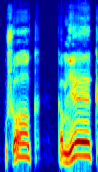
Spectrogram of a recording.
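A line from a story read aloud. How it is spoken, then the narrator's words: Shouting. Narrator (Russian): кричал Сергей Иванович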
